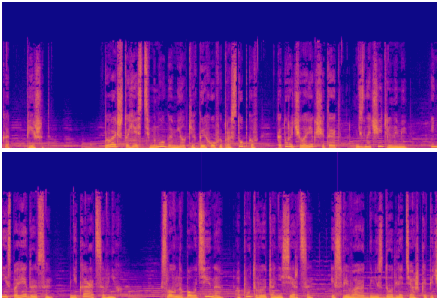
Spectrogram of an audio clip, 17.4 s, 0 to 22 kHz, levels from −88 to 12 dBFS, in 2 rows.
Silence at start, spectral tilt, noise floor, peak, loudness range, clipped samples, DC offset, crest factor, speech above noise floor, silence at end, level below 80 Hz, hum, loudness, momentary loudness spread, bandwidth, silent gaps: 0 s; -5 dB/octave; -33 dBFS; 0 dBFS; 2 LU; under 0.1%; 0.4%; 12 dB; 21 dB; 0 s; -42 dBFS; none; -12 LUFS; 11 LU; 16.5 kHz; none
